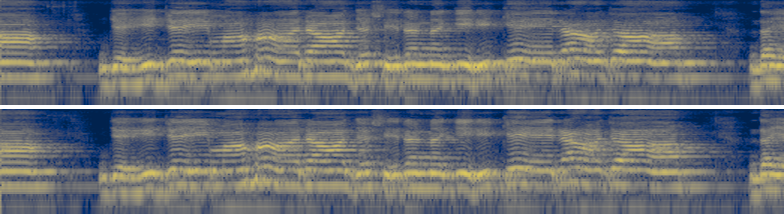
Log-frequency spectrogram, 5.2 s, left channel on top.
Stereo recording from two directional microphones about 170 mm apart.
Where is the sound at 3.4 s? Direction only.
15° right (ahead or behind).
